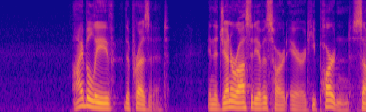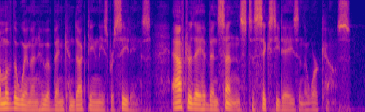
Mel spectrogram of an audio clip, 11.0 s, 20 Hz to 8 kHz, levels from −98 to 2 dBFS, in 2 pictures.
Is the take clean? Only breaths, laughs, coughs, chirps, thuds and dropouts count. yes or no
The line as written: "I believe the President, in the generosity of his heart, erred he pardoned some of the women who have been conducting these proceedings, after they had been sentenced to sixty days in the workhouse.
yes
